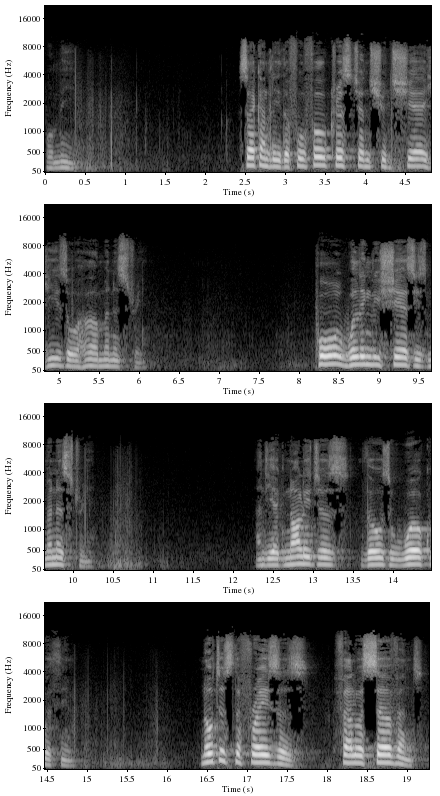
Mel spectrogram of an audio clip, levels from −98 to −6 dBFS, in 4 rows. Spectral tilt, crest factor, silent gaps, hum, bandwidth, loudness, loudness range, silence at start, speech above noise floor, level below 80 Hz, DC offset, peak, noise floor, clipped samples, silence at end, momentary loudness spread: -5 dB/octave; 18 dB; none; none; 10.5 kHz; -27 LUFS; 7 LU; 0 s; 48 dB; -72 dBFS; under 0.1%; -10 dBFS; -75 dBFS; under 0.1%; 0.1 s; 16 LU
